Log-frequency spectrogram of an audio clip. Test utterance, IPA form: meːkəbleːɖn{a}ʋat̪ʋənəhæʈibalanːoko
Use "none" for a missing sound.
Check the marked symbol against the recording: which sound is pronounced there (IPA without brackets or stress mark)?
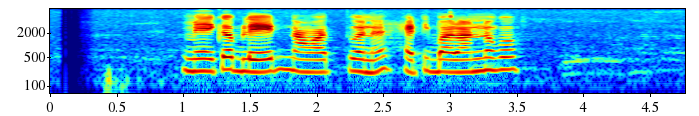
a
